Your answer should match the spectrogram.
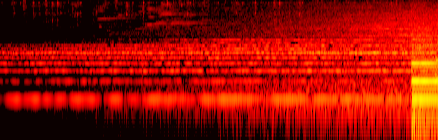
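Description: Background music: a sustained ambient chord held on one pitch with its overtones, slowly growing louder.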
